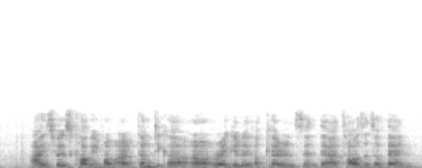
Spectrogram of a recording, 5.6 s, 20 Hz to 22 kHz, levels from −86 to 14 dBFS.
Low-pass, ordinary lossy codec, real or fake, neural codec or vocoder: none; none; fake; codec, 16 kHz, 16 kbps, FreqCodec, larger model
